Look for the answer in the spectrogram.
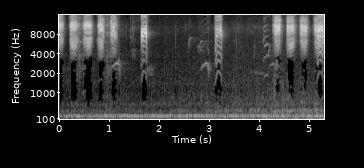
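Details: Sunbird singing a rich song said to include imitations of prinia and kapas tembak notes: very high hissy bursts and sharp downslurred chevron whistles, over a steady low hum.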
